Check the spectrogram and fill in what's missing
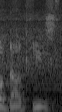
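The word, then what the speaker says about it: Belcalis: Oh, Belkis. That's how you say her name? – Ah, Belkis. Thank you.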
